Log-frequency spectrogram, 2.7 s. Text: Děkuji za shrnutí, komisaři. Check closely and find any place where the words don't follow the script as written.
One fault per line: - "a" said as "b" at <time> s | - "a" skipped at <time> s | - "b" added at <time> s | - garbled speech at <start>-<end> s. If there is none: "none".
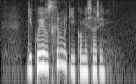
none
